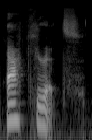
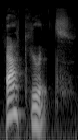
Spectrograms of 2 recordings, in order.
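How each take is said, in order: Both takes have the same delivery.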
